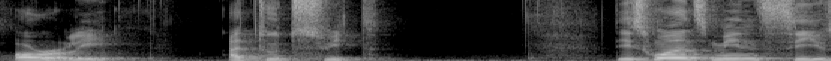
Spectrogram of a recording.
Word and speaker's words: à tout de suite: For example, à tout de suite, pronounced orally, à tout de suite.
